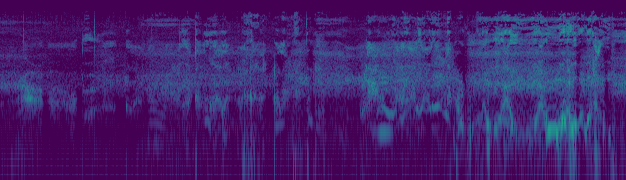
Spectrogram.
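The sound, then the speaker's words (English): Two zombies growling together, with low, raspy, breathy snarls overlapping for about twelve seconds, rising in intensity toward the end with a few rougher, higher-pitched rasps. “They growl at you, and it's kind of both of them together. They kind of growl in harmony.”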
